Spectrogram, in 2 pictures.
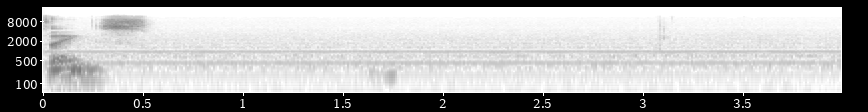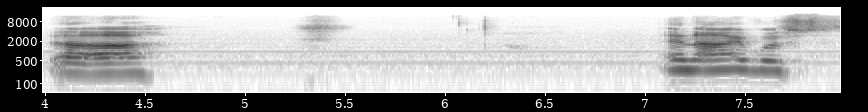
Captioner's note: pauses 6 seconds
